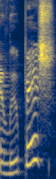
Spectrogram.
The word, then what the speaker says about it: Lupish: We're here talking to Erica Sherwood and Lupish.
